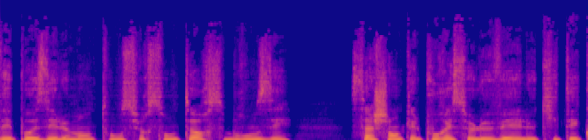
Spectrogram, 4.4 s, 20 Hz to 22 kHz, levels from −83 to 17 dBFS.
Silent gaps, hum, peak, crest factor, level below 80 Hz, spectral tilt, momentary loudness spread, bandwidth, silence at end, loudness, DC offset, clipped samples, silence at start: none; none; -2 dBFS; 18 dB; -70 dBFS; -5.5 dB/octave; 6 LU; 17.5 kHz; 0.05 s; -21 LUFS; under 0.1%; under 0.1%; 0 s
